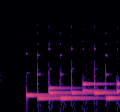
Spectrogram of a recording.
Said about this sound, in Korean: 저기 전화 온 것 같은데요.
